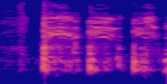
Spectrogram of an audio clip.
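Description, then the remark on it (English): Three harsh, breathy coughs in quick succession after taking a hit of cannabis, each one starting abruptly, with brief pauses between them and no talking. “And if you're asking why I coughed, it's not because of the corona.”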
